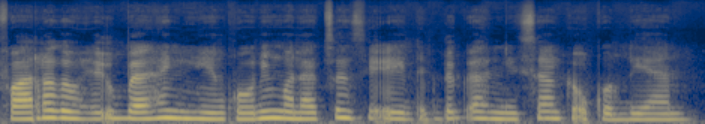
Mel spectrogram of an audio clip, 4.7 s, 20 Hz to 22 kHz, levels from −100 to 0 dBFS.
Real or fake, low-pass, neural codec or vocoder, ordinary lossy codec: fake; none; codec, 44.1 kHz, 3.4 kbps, Pupu-Codec; none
